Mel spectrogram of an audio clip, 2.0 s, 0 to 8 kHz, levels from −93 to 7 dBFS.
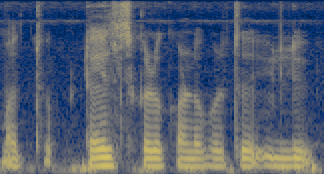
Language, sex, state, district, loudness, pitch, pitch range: Kannada, male, Karnataka, Koppal, -18 LUFS, 135 Hz, 135-140 Hz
